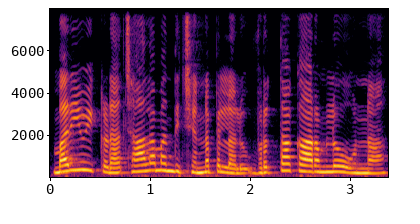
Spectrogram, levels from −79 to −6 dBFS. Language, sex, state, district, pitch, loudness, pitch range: Telugu, female, Andhra Pradesh, Guntur, 270 Hz, -16 LUFS, 230-295 Hz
